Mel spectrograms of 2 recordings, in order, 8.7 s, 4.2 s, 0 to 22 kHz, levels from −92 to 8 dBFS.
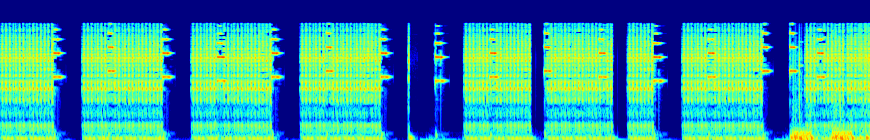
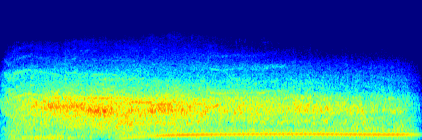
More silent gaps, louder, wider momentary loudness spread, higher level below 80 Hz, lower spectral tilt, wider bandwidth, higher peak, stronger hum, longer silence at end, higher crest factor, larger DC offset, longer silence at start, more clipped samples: neither; first, -14 LUFS vs -19 LUFS; second, 4 LU vs 9 LU; first, -34 dBFS vs -40 dBFS; second, 0.5 dB/octave vs -10 dB/octave; first, 11.5 kHz vs 4.8 kHz; about the same, 0 dBFS vs -2 dBFS; neither; about the same, 0 s vs 0 s; about the same, 16 dB vs 16 dB; neither; about the same, 0 s vs 0 s; neither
